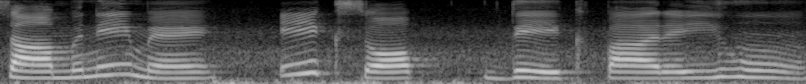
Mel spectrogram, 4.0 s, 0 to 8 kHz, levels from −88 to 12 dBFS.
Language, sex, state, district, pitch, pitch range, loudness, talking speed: Hindi, female, Bihar, Kaimur, 230 Hz, 220-260 Hz, -17 LUFS, 120 wpm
